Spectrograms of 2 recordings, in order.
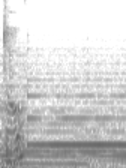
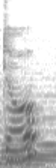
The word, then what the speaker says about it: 同: The first kanji is pronounced do, and the second name.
